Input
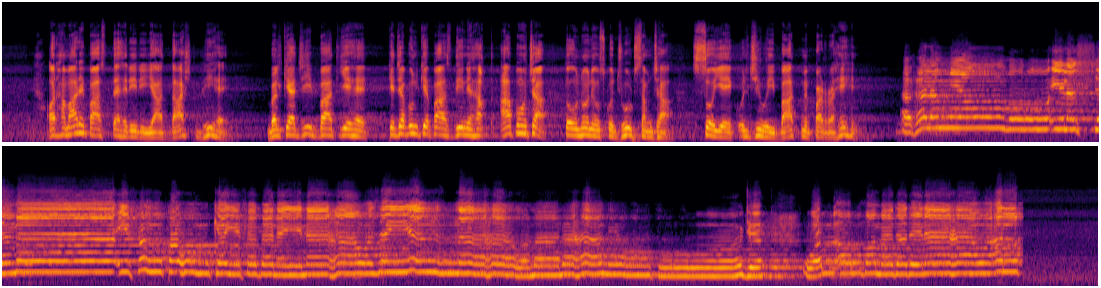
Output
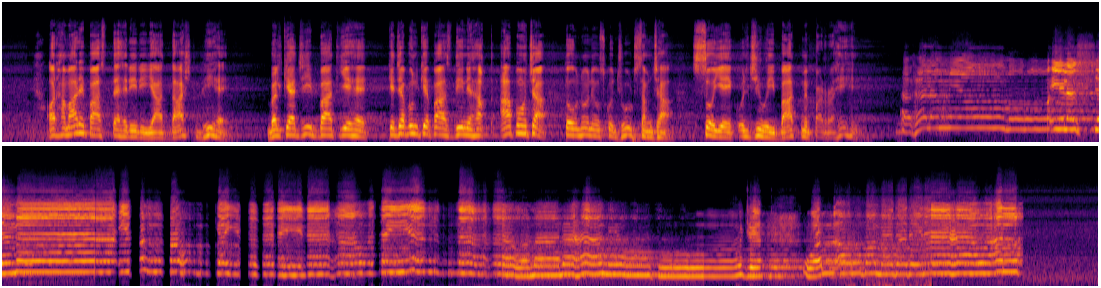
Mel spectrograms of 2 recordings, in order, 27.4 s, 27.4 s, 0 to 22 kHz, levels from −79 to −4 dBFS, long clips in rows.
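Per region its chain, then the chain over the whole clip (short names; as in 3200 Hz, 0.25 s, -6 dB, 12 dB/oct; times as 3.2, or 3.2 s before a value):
7.14–7.98 high shelf 5600 Hz -9 dB + compressor 4:1, threshold -21 dBFS
10.09–13.07 tone controls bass 0 dB, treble +8 dB + compressor 12:1, threshold -27 dBFS
14.87–19.97 gate -22 dBFS, range -52 dB + bell 11000 Hz +8 dB 1.1 oct + flange 1.7 Hz, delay 3.8 ms, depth 9.8 ms, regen +23%
22.48–23.28 gate -20 dBFS, range -6 dB + Doppler distortion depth 0.14 ms
24.25–25.33 CVSD 32 kbps + overloaded stage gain 22 dB + air absorption 110 m
whole clip: high shelf 5500 Hz +5.5 dB; notch 6100 Hz, Q 7.2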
